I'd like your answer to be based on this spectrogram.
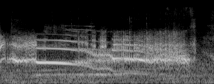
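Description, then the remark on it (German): A giant spider, its upper body in flames, lets out a loud, shrill monstrous scream, held for about two seconds with a piercing, wavering pitch before cutting off abruptly. No talking. “Und dann lichterloh geht das ganze Oberteil der Spinne in Flammen auf und die Spinne lässt einen ähm, herzerschütternden Schrei aus.”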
